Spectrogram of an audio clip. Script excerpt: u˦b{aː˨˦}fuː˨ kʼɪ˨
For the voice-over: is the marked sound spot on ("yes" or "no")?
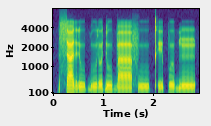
no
